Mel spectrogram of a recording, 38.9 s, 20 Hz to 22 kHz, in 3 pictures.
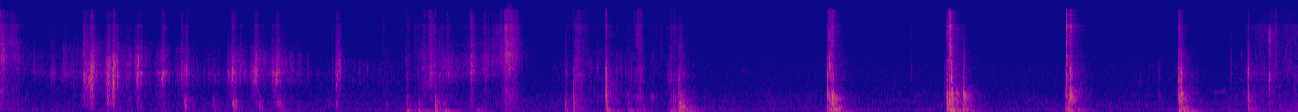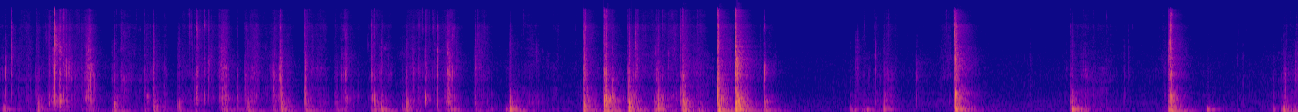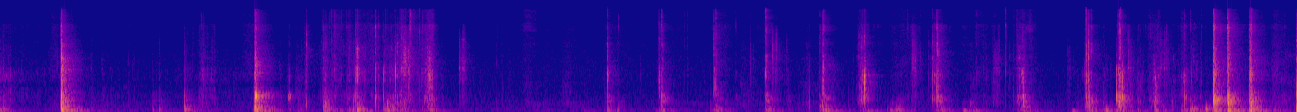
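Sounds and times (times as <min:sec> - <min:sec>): crinkling: 0:00.0 - 0:06.7, 0:28.8 - 0:38.9.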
